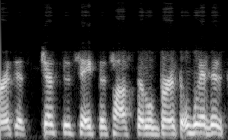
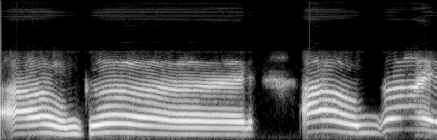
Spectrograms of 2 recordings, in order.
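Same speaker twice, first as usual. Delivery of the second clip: lowered labor moan; much slower than usual. Retold or imitated. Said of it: "she began saying as contractions came".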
